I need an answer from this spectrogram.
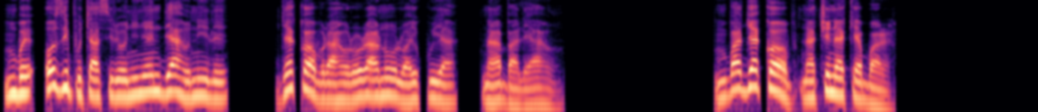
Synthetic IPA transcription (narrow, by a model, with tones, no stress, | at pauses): ŋ͡m̩˨ɡ͡be˨o˦zi˨p̬ʊ˨t͡ʃa˨si˨ɾo˨ɲi˦ɲe˦n̩˦dɪ˦a˦ɦʊ˨niː˦le˦ | d͡ʒe˦kɔ˦˨bɾa˨ɦʊ˨ɾʊ˨˦ɾa˦nʊ˦lɔ˨i˦kʷu˦ja˦ | na˨a˦ba̰˨lɪ̰˨a˦ɦʊ̰˨ | ŋ͡m̩˨ɡ͡ba˦d͡ʒe˦kɔ˦˨bna˨t͡ʃi˦ne˦ke˦ɡ͡ba̰˨ɾa̰˨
